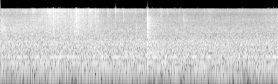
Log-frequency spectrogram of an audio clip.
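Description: A ham and onion rösti galette sizzles steadily in a hot pan just after being flipped, a continuous close crackle with one brief sharper tap partway through and no talking.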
